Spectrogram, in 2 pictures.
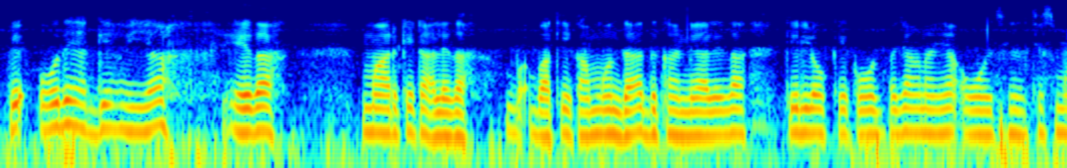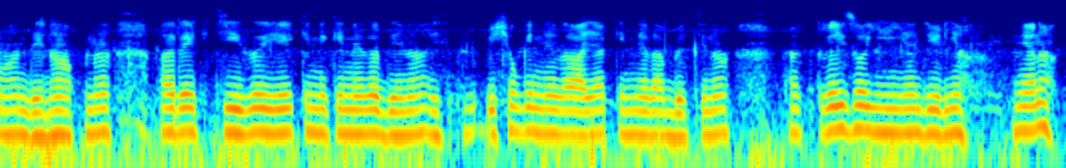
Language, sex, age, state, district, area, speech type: Dogri, male, 30-45, Jammu and Kashmir, Reasi, urban, spontaneous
